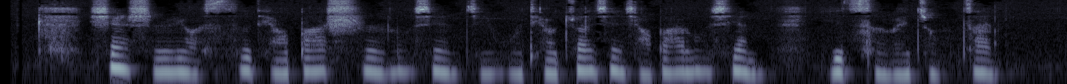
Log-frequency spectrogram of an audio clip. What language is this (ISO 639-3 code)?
zho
